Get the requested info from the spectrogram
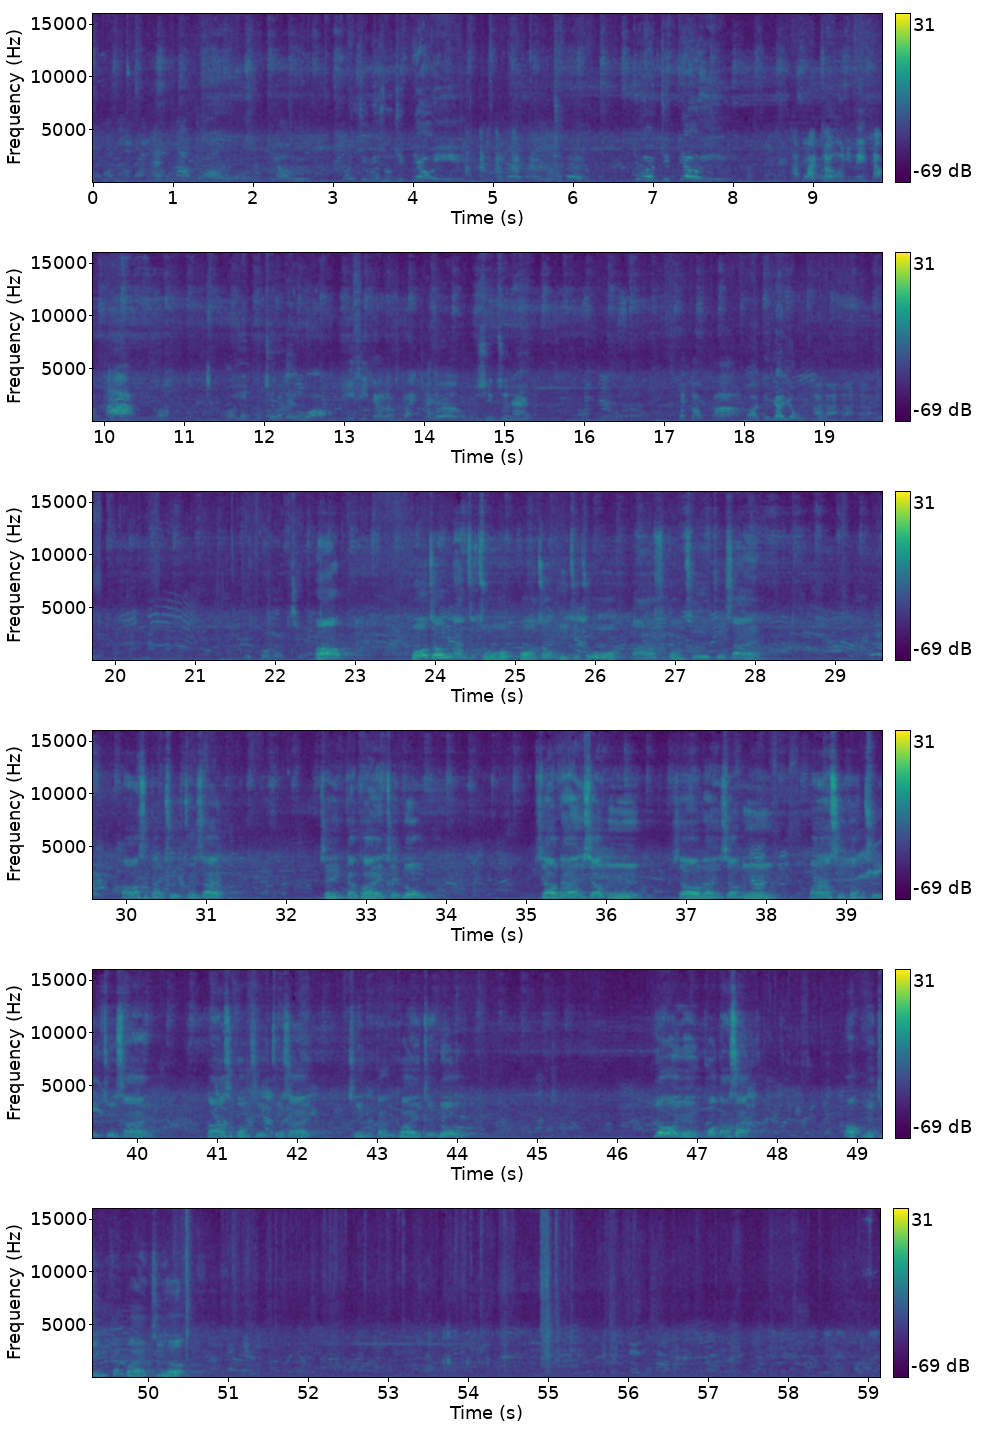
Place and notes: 金峰鄉正興介達國小, Taitung County - Walking around the school
School and community residents sports competition, Cheer cheers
